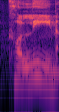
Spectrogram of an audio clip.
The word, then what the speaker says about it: Colin: It's actually pronounced Colleen, I just heard from the commentator, which isn't too far off what I've been saying, as Antiste.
